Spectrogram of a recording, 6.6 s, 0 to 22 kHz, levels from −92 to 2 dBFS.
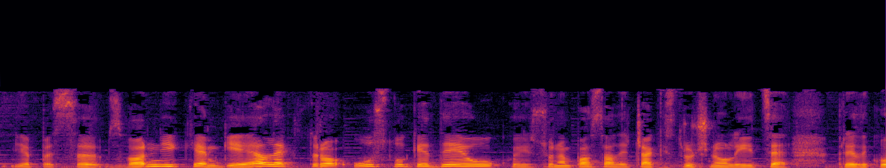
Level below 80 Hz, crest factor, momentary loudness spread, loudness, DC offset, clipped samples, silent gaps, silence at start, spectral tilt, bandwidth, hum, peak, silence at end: -60 dBFS; 20 dB; 10 LU; -20 LUFS; under 0.1%; under 0.1%; none; 0 s; -5 dB/octave; 11 kHz; none; 0 dBFS; 0 s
